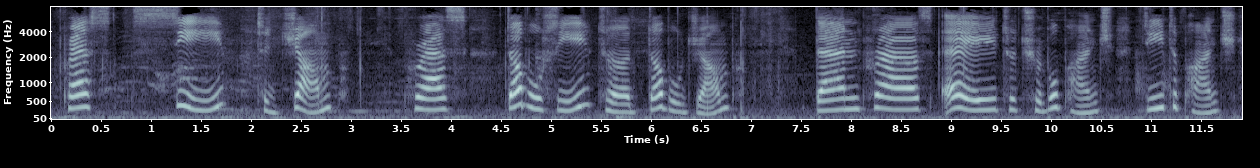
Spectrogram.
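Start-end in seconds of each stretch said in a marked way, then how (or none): 0.1-10.6 slow reading. Shown as a demonstration. Reads instructions slowly.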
